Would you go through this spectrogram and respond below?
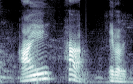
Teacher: দুই নম্বর হলকের মধ্যখান হতে উচ্চারিত হয় আইন হা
